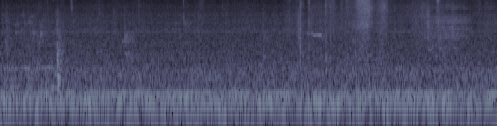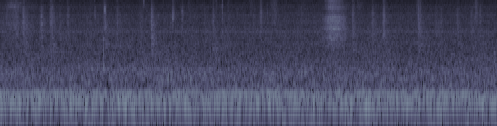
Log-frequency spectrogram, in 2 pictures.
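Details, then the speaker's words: Maytag Centennial washer that would not rinse or spin, after replacing the defective actuator motor: a steady low hum with an even drone and no knocks or scraping as it spins up normally. The old actuator prevented full spin and agitation. "I can already hear that it's spinning which is good that's in the case that the actuator motor is working and the washer is working"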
